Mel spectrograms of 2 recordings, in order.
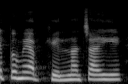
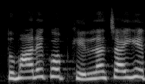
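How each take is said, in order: First: "तुम्हें" prominent, then settling lower; correct example. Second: "तुम्हारे को" with "को" prominent; "तुम्हारे को" read as the faulty half; wrong example. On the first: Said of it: "ये शुद्ध हैं". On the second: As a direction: leave "चाहिए" up in pitch. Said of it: "ये तो अशुद्ध वाक्य हैं". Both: Shown as a demonstration.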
